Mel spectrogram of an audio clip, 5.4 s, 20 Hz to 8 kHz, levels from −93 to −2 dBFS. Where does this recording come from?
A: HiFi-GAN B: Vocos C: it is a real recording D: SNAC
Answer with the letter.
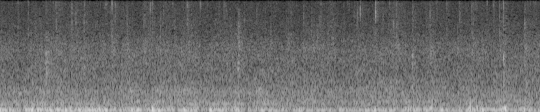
C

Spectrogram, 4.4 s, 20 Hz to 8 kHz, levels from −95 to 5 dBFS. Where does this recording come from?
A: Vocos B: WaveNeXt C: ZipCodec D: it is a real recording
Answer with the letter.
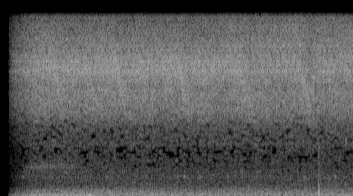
A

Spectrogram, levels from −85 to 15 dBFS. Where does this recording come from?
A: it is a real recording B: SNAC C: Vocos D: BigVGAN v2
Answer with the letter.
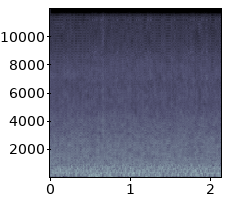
C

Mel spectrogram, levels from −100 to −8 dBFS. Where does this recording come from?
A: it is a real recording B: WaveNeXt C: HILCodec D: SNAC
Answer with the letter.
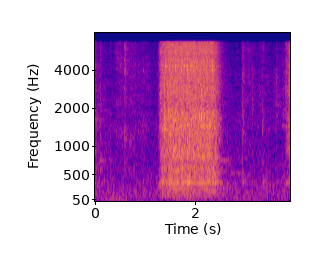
A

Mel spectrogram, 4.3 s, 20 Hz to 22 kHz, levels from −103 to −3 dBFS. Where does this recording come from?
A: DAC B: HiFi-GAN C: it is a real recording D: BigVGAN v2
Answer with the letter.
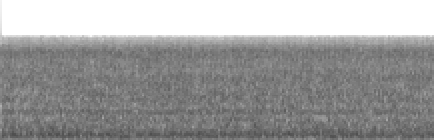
B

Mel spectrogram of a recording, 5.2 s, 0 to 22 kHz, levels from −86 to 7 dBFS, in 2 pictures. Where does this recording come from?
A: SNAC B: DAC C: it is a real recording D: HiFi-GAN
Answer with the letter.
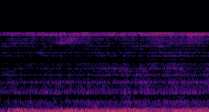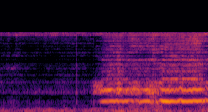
A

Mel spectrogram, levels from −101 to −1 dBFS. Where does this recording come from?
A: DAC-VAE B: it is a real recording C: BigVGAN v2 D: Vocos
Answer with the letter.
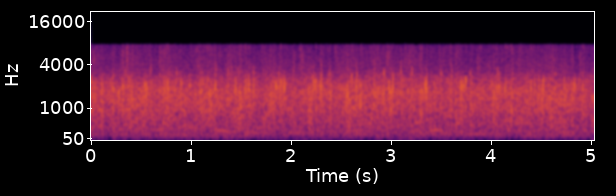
B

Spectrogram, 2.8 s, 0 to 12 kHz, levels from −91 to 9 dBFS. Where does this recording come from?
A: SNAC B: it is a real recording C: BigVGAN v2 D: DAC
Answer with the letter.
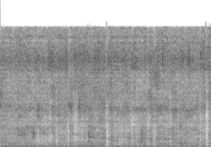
A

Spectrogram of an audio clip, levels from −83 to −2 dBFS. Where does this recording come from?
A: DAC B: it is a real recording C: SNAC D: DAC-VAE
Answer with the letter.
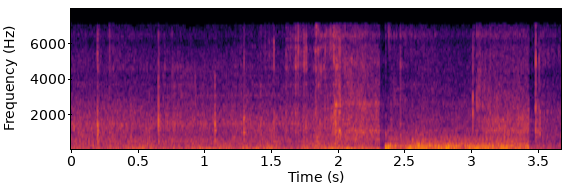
B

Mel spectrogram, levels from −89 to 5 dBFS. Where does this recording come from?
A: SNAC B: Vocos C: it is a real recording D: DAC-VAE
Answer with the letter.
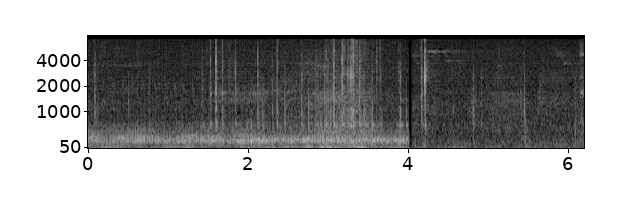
B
